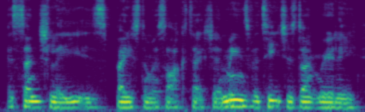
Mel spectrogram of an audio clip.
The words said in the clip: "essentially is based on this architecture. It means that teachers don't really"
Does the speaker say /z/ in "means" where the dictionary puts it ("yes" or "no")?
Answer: yes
